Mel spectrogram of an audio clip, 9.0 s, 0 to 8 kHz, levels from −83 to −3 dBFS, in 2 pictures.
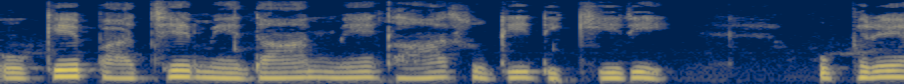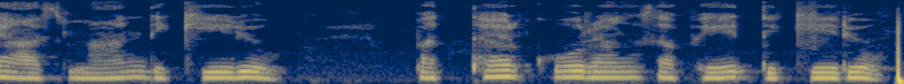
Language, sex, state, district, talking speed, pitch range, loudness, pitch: Rajasthani, female, Rajasthan, Nagaur, 100 wpm, 145-165 Hz, -26 LUFS, 155 Hz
